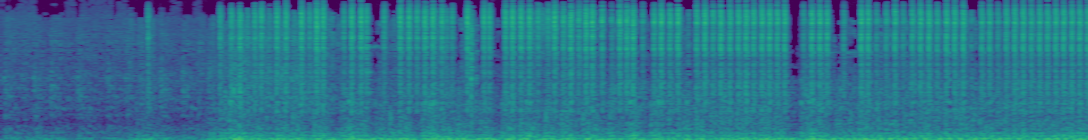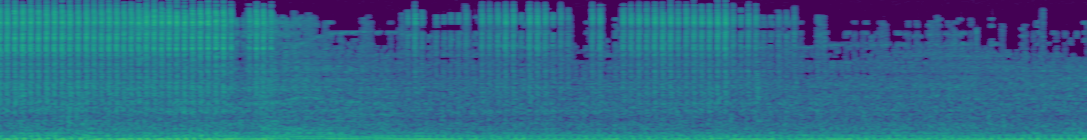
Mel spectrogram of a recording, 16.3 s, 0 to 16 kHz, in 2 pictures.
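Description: Seat Toledo 1.9 TDI four-cylinder turbodiesel starting from cold at −16 °C: it catches about two seconds in and then runs at a steady idle near 1000 rpm, heard from inside the cabin.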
